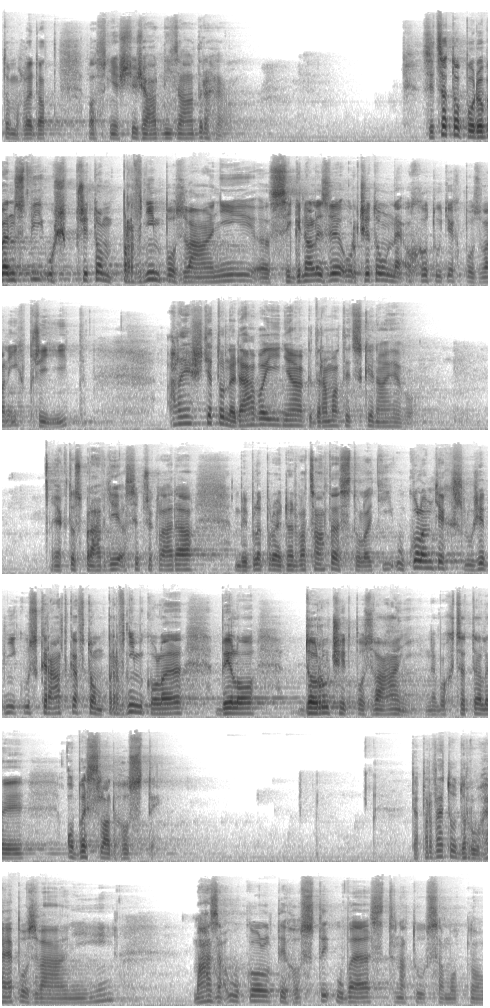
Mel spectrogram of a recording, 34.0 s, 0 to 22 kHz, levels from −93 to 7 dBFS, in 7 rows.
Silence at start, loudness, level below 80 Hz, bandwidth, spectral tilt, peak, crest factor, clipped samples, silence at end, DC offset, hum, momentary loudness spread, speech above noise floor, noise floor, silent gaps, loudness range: 0 s; -21 LUFS; -62 dBFS; 17.5 kHz; -1.5 dB/octave; -2 dBFS; 22 dB; under 0.1%; 0 s; under 0.1%; none; 15 LU; 35 dB; -58 dBFS; none; 8 LU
